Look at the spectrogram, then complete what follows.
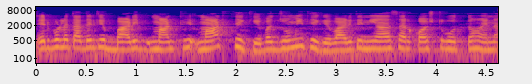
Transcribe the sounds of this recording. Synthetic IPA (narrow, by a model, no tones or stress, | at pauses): eɾbolet̪ad̪eɾkebaɽimaʈʰmaʈʰt̪ʰekebad͡ʑomit̪ʰekebaɽit̪enijeaʃaɾkɔʃʈokoɾt̪eɦɔena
